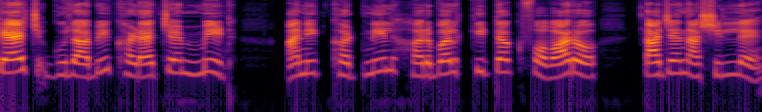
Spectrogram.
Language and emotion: Goan Konkani, neutral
